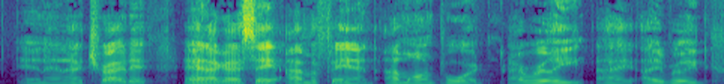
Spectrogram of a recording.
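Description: A man with a New York accent speaks at a moderate pace and medium pitch, with ordinary pitch variation and an animated, bright, sharp tone. The recording is very clean, with a silent background and a dry, close sound with no echo. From US, Brooklyn, New York. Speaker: podcast host. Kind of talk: casual monologue.

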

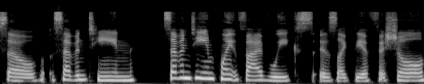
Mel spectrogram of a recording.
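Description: With an American accent and a plain, everyday voice, a woman at medium pitch speaks with lively intonation in a dry, close sound with no echo. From US East Coast. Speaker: mom content creator. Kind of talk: casual chat. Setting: at home.

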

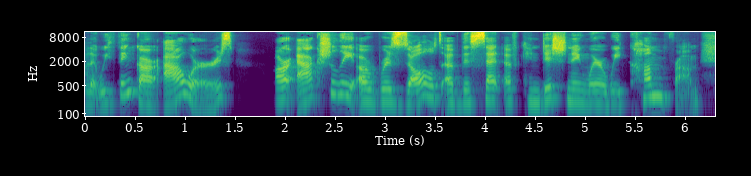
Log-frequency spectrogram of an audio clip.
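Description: Medium pitch and ordinary pitch variation at a moderate pace, from a woman with an unremarkable speaking voice. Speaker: podcast co-host. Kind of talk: educational podcast discussion.

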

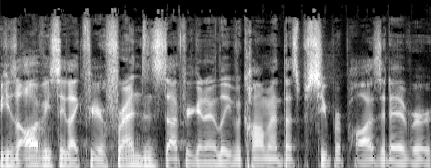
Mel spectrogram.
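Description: A man with an ordinary speaking voice, pitched fairly low and with fairly even intonation. The recording is very clean, with a silent background. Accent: Canadian. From Canada, Ontario (small town outside Toronto). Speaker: fitness content creator and bodybuilder. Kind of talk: casual podcast interview.

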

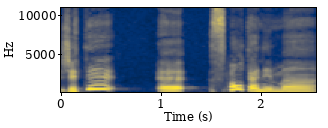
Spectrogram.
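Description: A woman speaks with a dry, close sound and no echo. The recording is very clean, with a silent background. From Quebec, Donnacona. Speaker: storyteller. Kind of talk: live storytelling. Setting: stage with audience.

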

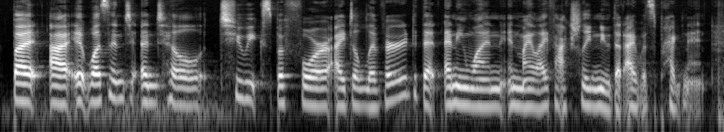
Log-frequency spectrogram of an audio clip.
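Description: A woman with an ordinary speaking voice and a fairly low pitch talks at a moderate pace. Her pitch variation is ordinary, with hardly any pauses. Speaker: birth mother. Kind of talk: casual chat.

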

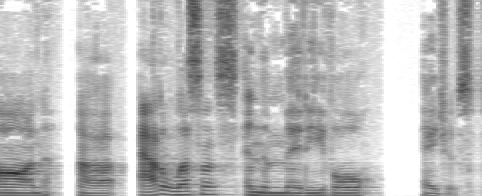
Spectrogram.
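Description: On a very clean recording with a silent background, a man speaks at a medium pitch in an ordinary speaking voice. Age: 20s. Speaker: youth ministry director. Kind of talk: interview.

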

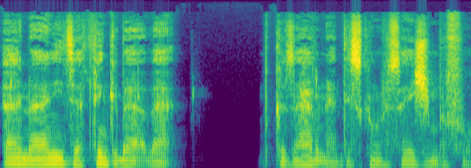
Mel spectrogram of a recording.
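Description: Lively intonation from a man whose voice is somewhat breathy. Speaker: actor. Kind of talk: casual chat.

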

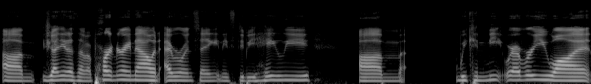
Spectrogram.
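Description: A woman talks at a very fast pace. Her medium-pitched voice stays in a flat monotone. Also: dry, close sound with no echo. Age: young. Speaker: competitive pairs figure skater. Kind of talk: interview. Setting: home basement studio.

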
